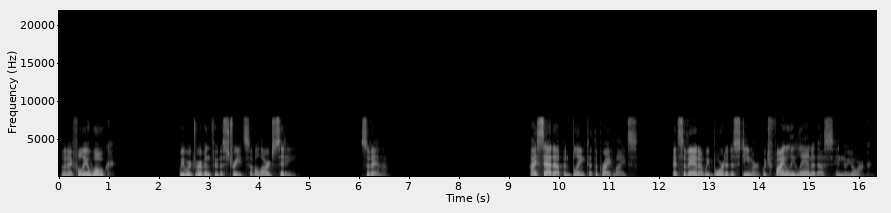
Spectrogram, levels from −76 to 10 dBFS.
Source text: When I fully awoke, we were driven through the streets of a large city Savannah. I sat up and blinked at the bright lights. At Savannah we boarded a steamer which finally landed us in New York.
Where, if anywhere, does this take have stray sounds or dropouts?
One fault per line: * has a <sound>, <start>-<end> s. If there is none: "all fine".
all fine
